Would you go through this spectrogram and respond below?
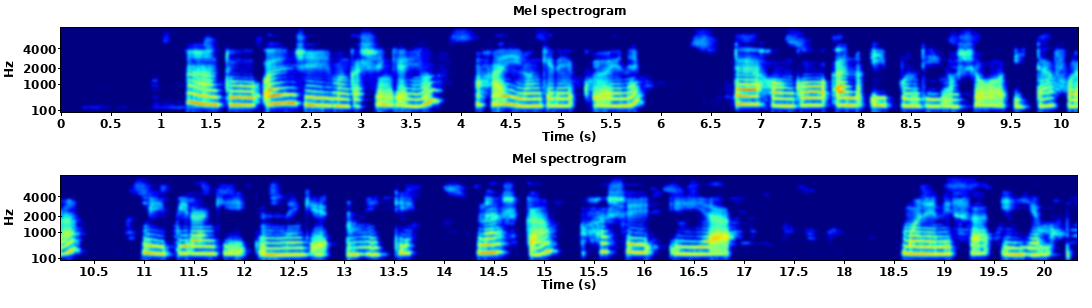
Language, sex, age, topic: Oshiwambo, female, 18-24, finance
